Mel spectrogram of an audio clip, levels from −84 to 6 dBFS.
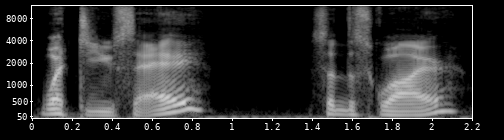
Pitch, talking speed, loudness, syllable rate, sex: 145 Hz, 190 wpm, -18 LUFS, 4.9 syllables/s, male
